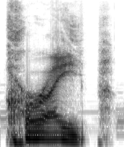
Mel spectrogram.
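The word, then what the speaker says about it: crêpe: crap I should just crepe crepe it's pronounced crepe okay all right she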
